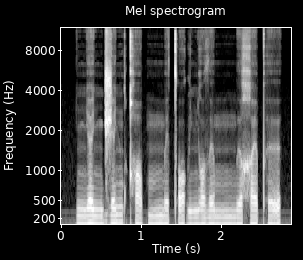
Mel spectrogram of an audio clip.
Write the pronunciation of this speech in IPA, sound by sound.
ɲɛɲd͡ʒɛɲ qʰɔpmːe tʼɔɡɲɔðɘ mːɨχɛpʰɘ

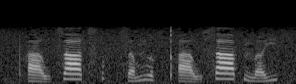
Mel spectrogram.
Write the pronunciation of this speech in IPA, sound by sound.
pʰaː˨˩wt͡saː˥t͡sʰʊ˥k̚ t͡sɐ˨˥mlʊ˧k̚pʰaː˨˩w saː˥p̚ n̪ɐ˨˥j

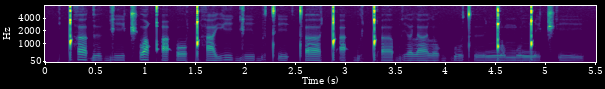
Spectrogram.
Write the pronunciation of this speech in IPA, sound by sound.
ǃʰɐɠɨːɡiː t͡ʃʼoqʼɐ ʔoǃʰa jiɡiːbɨtʼiːʔ tʼɐːǃʼaʔbɨ ǃʼɐːbiːə̯lɐːloɡ ɠutʼɨːŋ͡ǃo muŋ͡ǃit͡ʃʼiː

